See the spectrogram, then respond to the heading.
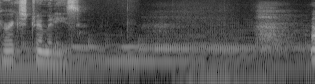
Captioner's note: sighs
